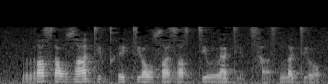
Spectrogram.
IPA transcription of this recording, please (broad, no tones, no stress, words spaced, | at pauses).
rɤsˤɾɯw zˤatʲɔkʰe tʲɔwsˤɯzɤsˤ tʲulatʲa̰ t͡sʰa̰sˤnɯtʲɔ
